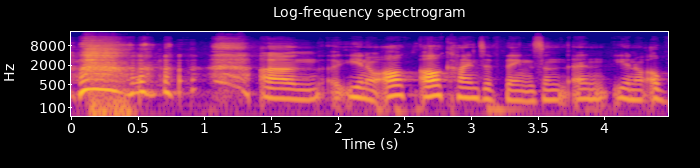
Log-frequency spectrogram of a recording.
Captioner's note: chuckling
